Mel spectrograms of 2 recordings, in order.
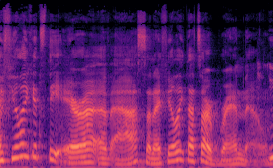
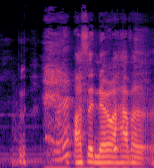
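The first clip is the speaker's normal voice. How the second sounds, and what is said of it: Good put-on Australian accent. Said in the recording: “That was a really good Australian accent, actually.”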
